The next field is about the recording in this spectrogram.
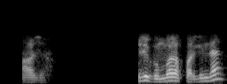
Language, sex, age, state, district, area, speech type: Nepali, male, 30-45, West Bengal, Darjeeling, rural, conversation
